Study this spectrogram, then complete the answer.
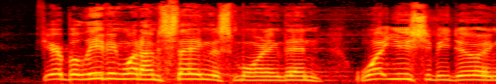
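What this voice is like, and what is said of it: Usual voice. Nothing is said of it.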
